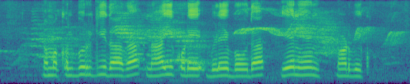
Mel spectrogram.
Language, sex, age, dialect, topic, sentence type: Kannada, male, 18-24, Northeastern, agriculture, question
